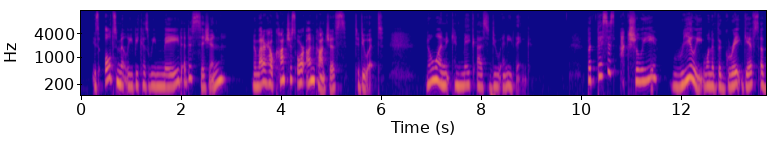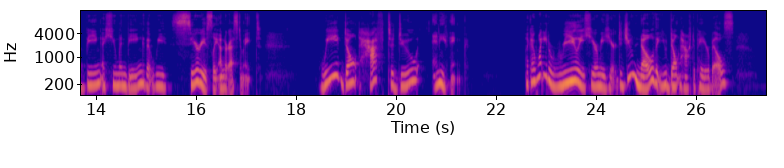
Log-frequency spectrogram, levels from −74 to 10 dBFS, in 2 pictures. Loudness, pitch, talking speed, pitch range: -29 LUFS, 195 Hz, 150 wpm, 180-240 Hz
